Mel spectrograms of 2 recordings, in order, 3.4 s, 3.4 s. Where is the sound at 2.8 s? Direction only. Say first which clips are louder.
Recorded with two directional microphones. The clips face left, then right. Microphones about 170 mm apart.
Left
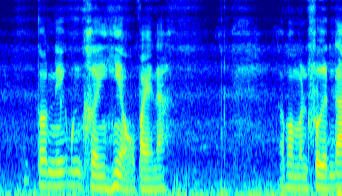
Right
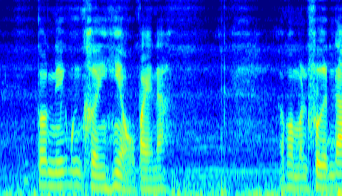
Left 1 dB; centre (ahead or behind).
